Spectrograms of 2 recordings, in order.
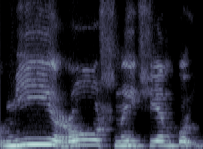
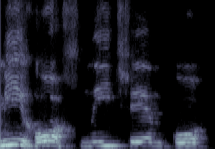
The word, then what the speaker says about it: Мірошниченко: Маю казати, як і читається по-українськи, Мірошниченко. Чи треба викривляти мені язик і перефразувати це на німецький там Мігошниченко? Я, мені сьогодні Інна, моя напарниця, зробила зауваження, що ти повинна це по-німецькому своє прізвище казати.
